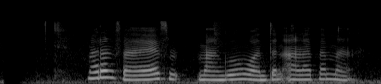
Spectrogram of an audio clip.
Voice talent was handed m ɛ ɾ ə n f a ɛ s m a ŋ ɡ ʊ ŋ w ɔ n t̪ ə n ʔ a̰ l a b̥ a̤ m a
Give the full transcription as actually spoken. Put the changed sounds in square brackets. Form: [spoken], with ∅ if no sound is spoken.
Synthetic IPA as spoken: m [a] ɾ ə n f a ɛ [f] m a ŋ ɡ ʊ ŋ w ɔ n t̪ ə n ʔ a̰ l a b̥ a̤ m a

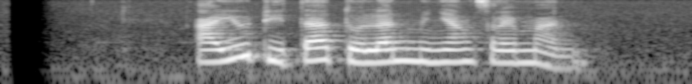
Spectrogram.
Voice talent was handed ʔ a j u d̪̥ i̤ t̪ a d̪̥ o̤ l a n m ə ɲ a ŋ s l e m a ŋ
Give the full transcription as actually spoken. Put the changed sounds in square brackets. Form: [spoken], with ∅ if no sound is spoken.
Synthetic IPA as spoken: ʔ a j u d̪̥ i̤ t̪ a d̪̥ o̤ l a n m ə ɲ a ŋ s l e m a [n]

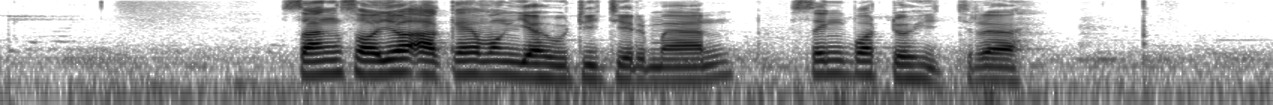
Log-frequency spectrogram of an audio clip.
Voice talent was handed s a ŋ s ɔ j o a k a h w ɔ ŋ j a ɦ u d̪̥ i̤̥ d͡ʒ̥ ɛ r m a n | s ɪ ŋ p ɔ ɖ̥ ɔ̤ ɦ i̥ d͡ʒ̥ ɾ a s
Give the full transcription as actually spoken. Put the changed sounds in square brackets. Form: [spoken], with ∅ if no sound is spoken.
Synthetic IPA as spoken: s a ŋ s ɔ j [ɔ] a k [ɛ] h w ɔ ŋ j a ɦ u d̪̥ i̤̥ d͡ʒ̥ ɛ r m a n | s ɪ ŋ p ɔ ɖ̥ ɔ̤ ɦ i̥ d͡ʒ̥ ɾ a [h]

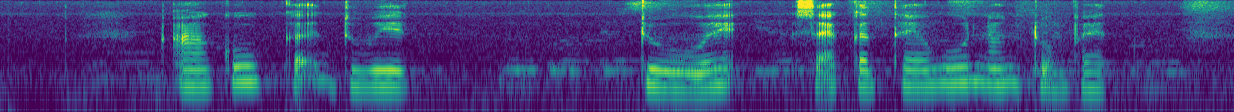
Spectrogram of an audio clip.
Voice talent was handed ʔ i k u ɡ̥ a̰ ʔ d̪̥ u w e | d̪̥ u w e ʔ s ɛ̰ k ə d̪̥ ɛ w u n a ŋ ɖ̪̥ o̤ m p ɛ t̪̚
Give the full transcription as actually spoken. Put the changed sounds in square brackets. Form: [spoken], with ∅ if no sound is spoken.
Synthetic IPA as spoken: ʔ [a] k u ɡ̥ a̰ ʔ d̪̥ u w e | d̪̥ u w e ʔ s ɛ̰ k ə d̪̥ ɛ w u n a ŋ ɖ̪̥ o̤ m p ɛ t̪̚

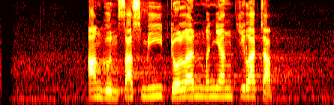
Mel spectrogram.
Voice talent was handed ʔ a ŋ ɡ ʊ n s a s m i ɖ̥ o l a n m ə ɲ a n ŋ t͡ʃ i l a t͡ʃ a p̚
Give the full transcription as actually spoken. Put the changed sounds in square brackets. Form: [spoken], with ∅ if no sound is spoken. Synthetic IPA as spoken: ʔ a ŋ ɡ ʊ n s a s m i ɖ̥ o l a n m ə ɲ a [∅] ŋ t͡ʃ i l a t͡ʃ a p̚

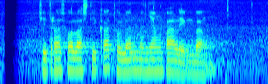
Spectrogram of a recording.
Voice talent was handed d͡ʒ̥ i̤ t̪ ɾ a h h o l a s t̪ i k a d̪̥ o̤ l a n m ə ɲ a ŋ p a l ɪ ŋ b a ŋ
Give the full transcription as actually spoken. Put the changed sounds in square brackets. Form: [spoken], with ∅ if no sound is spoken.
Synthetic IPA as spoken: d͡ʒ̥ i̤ t̪ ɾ a [s] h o l a s t̪ i k a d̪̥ o̤ l a n m ə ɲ a ŋ p a l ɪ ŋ b a ŋ

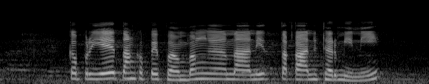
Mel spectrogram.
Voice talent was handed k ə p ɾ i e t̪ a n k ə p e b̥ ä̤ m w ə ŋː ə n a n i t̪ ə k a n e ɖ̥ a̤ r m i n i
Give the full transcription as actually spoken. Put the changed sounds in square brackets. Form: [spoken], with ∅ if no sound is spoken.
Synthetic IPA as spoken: k ə p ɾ i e t̪ a [ŋ] k ə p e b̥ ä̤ m [b] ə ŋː ə n a n i t̪ ə k a n [i] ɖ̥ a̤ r m i n i

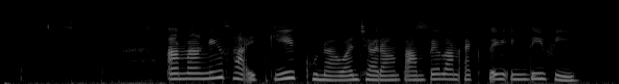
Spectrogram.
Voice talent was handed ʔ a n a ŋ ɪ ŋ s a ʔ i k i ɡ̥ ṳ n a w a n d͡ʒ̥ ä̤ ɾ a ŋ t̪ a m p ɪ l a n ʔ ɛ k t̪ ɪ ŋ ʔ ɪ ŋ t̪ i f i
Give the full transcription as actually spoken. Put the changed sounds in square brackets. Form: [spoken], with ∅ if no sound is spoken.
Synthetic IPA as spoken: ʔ a n a ŋ ɪ ŋ s a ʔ i k i ɡ̥ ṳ n a w a n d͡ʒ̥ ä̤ ɾ a ŋ t̪ a m p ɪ l a n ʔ ɛ k t̪ ɪ ŋ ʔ ɪ ŋ t̪ i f i

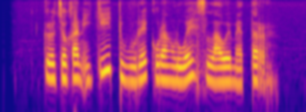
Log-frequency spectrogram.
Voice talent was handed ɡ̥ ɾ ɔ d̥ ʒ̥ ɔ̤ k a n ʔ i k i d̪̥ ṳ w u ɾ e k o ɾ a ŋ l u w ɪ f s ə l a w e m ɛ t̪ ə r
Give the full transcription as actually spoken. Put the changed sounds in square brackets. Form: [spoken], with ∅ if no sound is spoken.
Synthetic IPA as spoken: ɡ̥ ɾ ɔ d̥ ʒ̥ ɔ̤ k a n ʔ i k i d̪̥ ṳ w u ɾ e k [u] ɾ a ŋ l u w ɪ [h] s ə l a w e m ɛ t̪ ə r

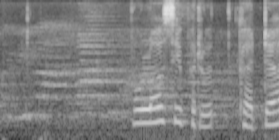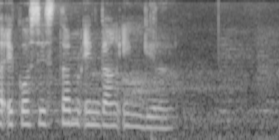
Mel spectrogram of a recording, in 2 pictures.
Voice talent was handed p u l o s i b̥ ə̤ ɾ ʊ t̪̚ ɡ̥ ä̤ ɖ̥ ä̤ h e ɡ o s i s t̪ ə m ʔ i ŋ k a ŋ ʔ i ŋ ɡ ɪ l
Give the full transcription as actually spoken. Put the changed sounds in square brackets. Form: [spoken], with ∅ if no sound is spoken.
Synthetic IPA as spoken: p u l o s i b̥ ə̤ ɾ ʊ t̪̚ ɡ̥ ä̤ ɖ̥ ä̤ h e [k] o s i s t̪ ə m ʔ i ŋ k a ŋ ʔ i ŋ ɡ ɪ l

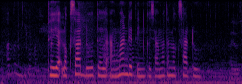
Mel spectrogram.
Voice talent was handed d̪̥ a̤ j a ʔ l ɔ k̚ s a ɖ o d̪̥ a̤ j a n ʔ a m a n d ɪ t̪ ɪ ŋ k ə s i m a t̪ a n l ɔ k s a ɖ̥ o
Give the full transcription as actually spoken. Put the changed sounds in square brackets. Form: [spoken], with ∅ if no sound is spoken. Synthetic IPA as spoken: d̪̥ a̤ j a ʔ l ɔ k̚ s a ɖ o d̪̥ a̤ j a [∅] ʔ a m a n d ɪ t̪ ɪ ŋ k ə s [a] m a t̪ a n l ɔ k s a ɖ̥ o

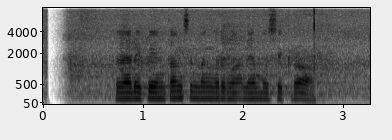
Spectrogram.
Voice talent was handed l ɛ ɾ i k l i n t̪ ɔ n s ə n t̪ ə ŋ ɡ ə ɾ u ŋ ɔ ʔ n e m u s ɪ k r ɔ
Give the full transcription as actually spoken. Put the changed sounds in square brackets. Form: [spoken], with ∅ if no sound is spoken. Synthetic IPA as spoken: l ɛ ɾ i k l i n t̪ ɔ n s ə n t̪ ə ŋ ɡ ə ɾ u ŋ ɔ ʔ n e m u s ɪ k r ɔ

